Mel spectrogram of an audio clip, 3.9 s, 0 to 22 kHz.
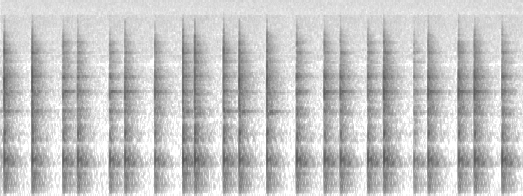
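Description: Wooden drumstick tips tap the rubber surface of a solid, octagonal HQ rubber-top snare practice pad in a quick, steady pattern of 23 taps. Each tap is a dry, woody knock centered around 750 Hz with a faint bright edge, dying away almost at once with very little low end.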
